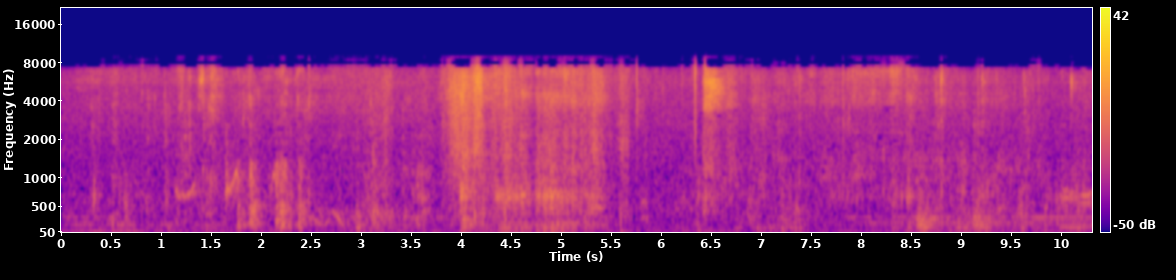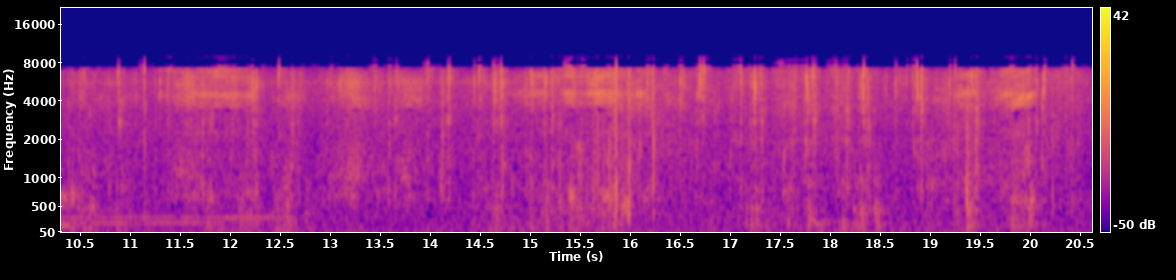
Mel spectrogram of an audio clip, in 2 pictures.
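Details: Two pet pugs grooming each other during their shared morning wash, heard close as soft wet smacking licks, snuffles and clicking mouth noises in irregular bursts, some louder spells between quieter stretches.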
